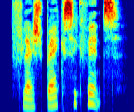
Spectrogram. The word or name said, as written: flashbacksekvens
